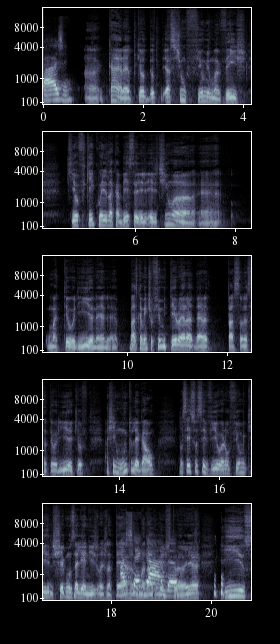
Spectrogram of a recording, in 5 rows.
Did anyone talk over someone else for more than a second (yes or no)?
yes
